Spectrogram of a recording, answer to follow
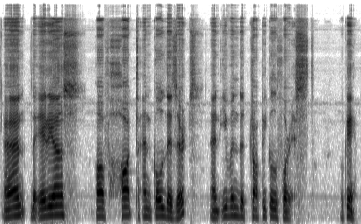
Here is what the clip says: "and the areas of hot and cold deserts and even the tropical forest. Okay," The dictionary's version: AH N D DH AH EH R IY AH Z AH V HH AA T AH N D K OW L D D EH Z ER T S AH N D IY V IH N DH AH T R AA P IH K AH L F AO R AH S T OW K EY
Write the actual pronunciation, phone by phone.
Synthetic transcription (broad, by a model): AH N D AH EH R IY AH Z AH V HH AA T AH N D K OW L D D EH Z ER T S AH N D IY V IH N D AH T R AA P IH K AH L F AO R AH S T OW K EY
